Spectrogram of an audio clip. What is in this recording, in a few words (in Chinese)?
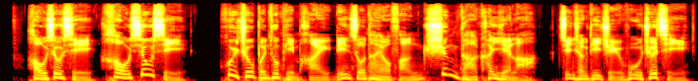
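男 激情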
